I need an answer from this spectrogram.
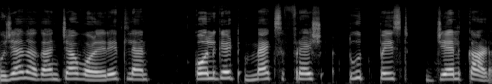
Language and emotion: Goan Konkani, neutral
